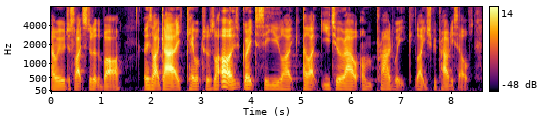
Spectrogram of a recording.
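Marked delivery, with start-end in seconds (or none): 3.4-8.4 play-acted, sneering, dripping with sarcasm. Retelling what a guy at a bar said to two friends, imitating his sarcastic tone. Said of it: "In like a sa- sarcastic tone".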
